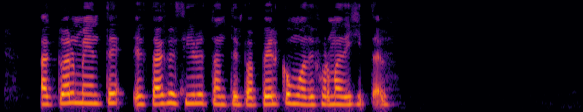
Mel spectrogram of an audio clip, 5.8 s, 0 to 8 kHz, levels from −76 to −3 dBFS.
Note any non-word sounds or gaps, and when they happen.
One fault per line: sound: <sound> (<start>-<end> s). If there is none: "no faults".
no faults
